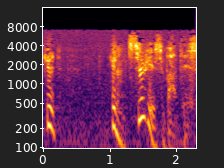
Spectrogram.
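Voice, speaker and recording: An American actor playing a scheming, exasperated husband in a 1970s radio drama, sardonic and theatrical. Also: male voice, lowish voice, wildly swooping pitch, moderate pace, darkish tone, a little hiss or hum. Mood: incredulous, exasperated. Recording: dull vintage radio broadcast, music behind.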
